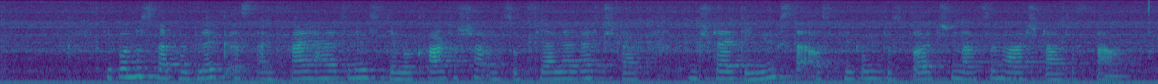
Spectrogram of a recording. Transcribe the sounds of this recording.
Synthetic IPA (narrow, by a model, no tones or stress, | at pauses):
d̥iːbʊndəsʁ̥epubliːkɪ̰staɪnfʁ̥aɪɦaɪtlɪçd̥emokʁ̥aːtɪʃɐʔʊntz̥ot͡sjaːlɐʁɛçt͡sʃtaːt | ʊntʃtɛlt̚d̥iːjʏŋstə̰ʔa̰ʊspʁ̥eːɡʊŋdɛsd̥ɔʏt͡ʃn̩nat͡sjonaːlʃtaːtəsd̥a̰ː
